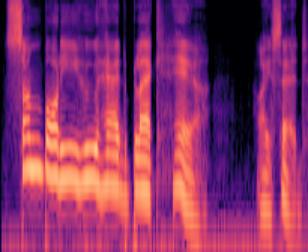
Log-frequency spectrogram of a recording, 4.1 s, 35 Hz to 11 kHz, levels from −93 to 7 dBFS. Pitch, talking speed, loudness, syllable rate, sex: 155 Hz, 100 wpm, -15 LUFS, 3.0 syllables/s, male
